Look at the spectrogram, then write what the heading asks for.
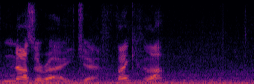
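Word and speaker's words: Nazaré: It's pronounced Nazare.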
